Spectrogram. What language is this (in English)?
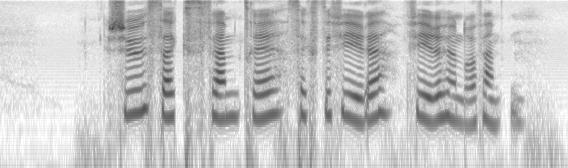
Norwegian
